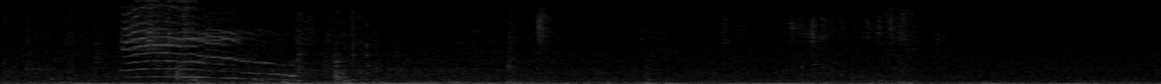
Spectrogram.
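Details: Male Norwegian Forest Cat meowing once: a clear, drawn-out call that slides downward for about a second, followed by quiet room noise and a few soft clicks.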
